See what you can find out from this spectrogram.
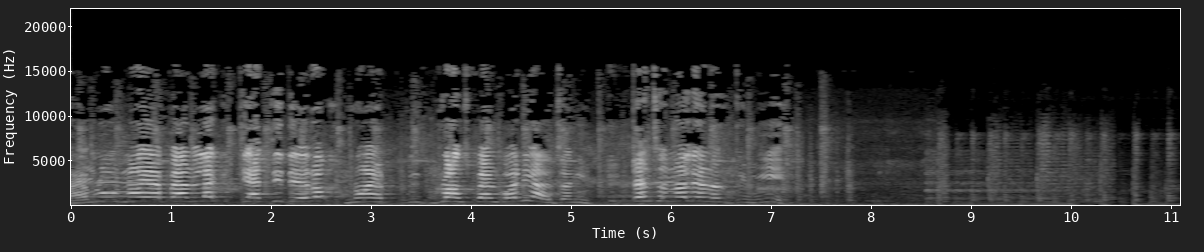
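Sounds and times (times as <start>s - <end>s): young children talking: 0.0s - 8.2s.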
